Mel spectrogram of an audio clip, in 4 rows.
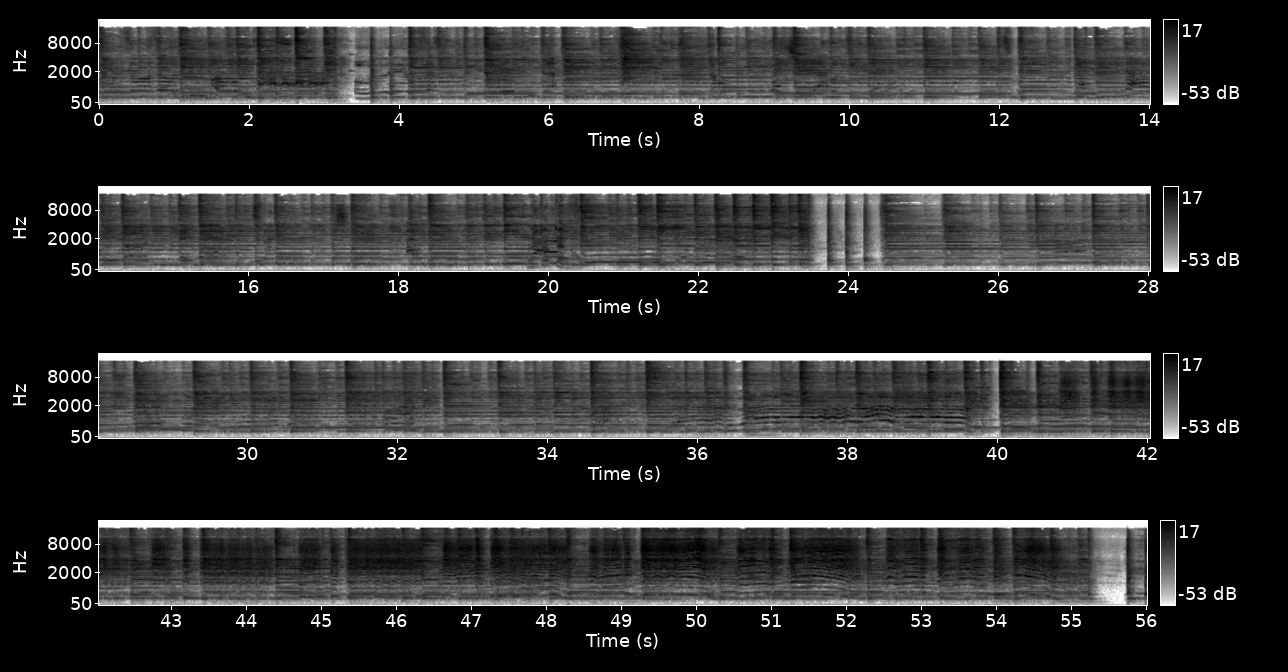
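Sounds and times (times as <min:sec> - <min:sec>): harmonica melody: 0:00.0 - 0:03.4, 0:04.1 - 0:23.6, 0:39.6 - 0:55.4
acoustic guitar strumming: 0:00.0 - 0:56.0.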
